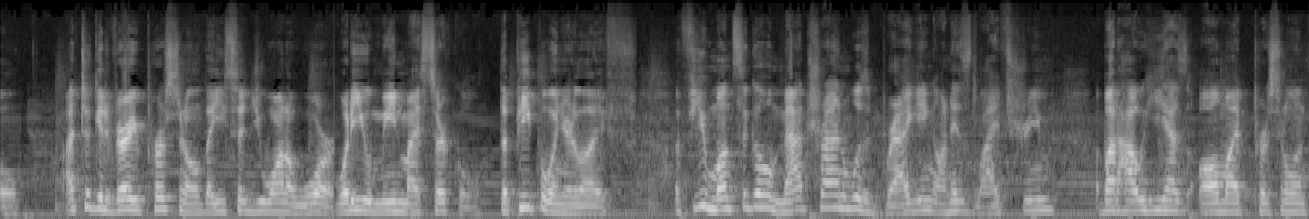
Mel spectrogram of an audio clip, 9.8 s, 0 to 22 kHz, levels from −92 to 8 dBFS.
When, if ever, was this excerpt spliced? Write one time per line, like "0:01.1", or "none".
0:02.5
0:04.8

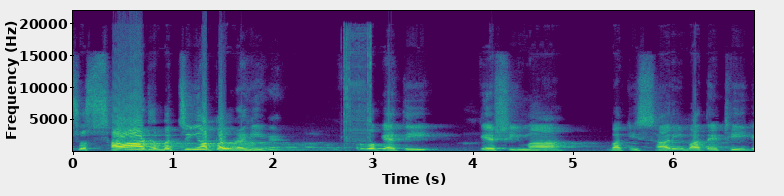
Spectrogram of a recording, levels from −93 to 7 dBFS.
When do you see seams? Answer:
0:02.9

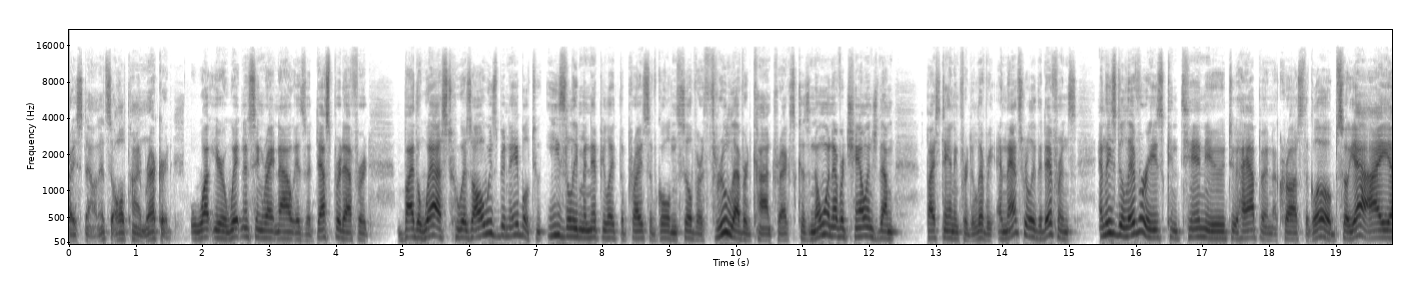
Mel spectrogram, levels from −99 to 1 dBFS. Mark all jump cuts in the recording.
0:01.7

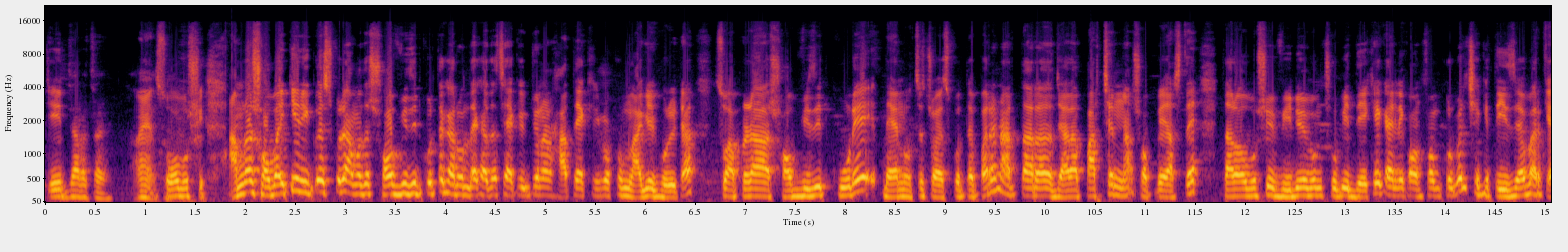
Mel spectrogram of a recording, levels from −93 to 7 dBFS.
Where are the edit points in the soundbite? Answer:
none

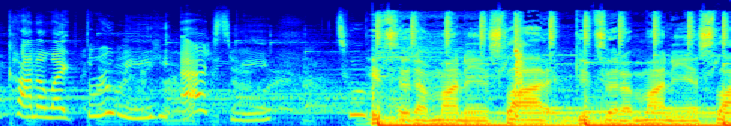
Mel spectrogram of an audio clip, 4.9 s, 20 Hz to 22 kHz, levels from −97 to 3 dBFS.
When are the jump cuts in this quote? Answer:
0:02.5

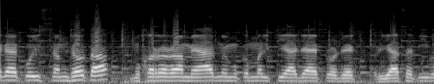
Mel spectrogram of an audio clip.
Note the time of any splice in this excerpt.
none

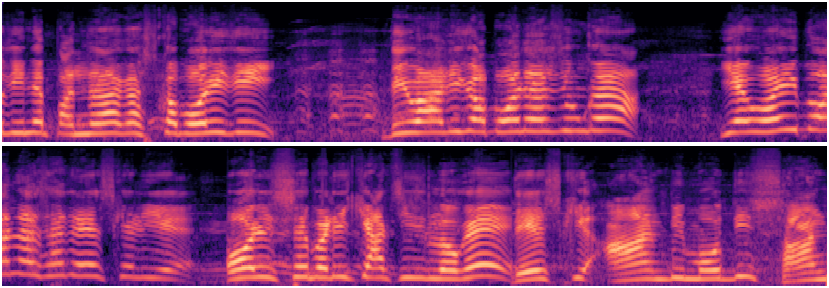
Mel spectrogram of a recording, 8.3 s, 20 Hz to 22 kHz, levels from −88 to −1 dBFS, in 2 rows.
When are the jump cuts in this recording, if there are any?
0:05.0
0:06.7

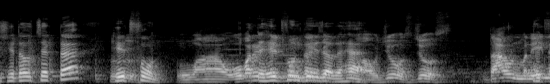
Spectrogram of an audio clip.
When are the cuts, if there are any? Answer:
none

